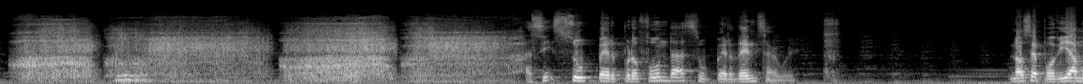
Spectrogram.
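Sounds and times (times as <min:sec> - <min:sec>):
voice imitating deep heavy breathing of something very large: 0:00.0 - 0:05.4
speech: 0:01.2 - 0:01.7, 0:05.3 - 0:08.1, 0:10.1 - 0:10.8.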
